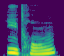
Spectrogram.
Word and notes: 一同: yī tóng

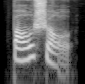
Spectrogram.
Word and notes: 保守: bǎo shǒu

